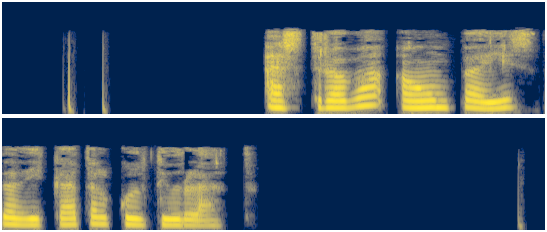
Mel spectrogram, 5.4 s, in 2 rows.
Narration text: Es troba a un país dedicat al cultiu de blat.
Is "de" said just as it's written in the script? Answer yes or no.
no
